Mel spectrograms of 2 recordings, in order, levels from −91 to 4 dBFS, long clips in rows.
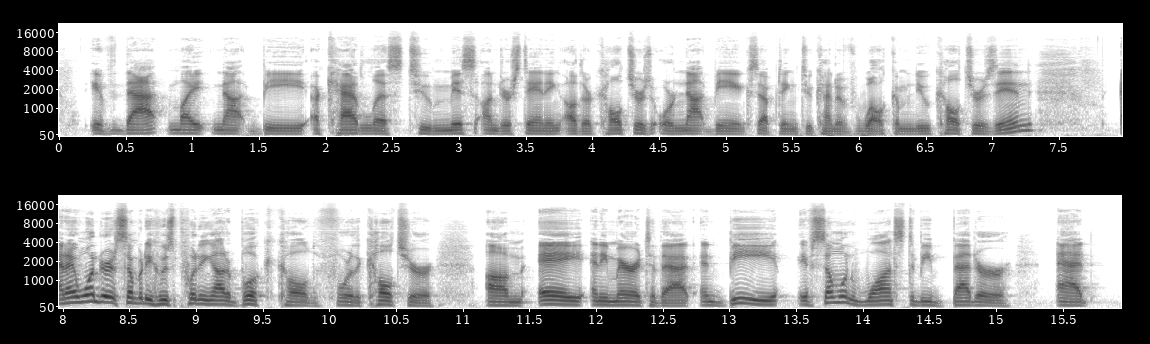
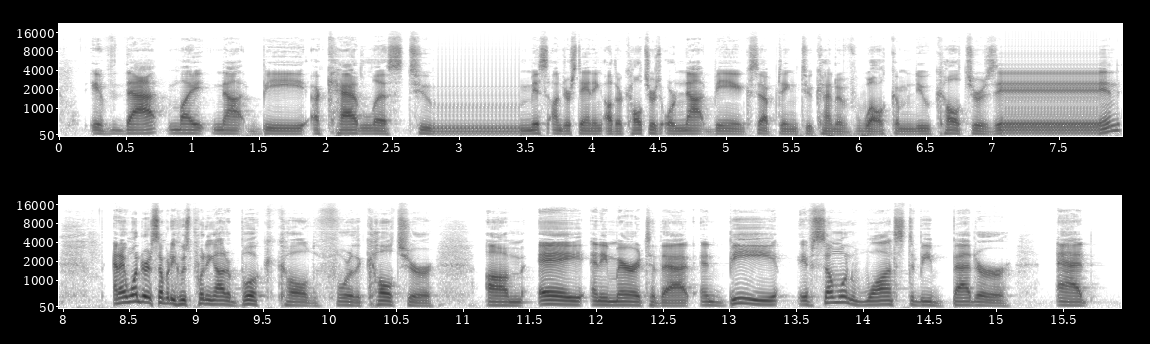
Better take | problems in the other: first | audio freezing; at 3 s for 0.5 s and at 7 s for 0.5 s

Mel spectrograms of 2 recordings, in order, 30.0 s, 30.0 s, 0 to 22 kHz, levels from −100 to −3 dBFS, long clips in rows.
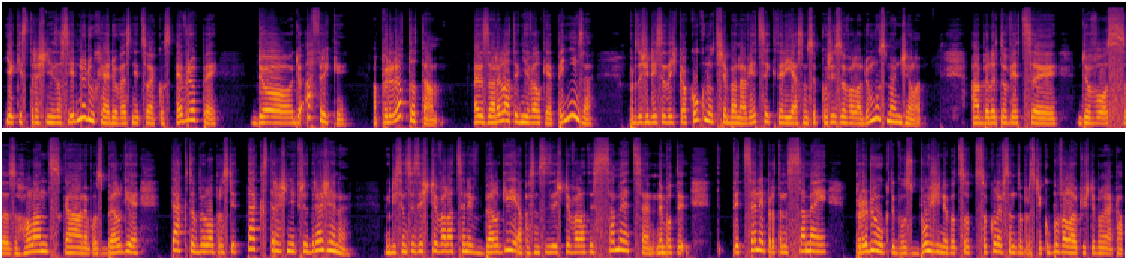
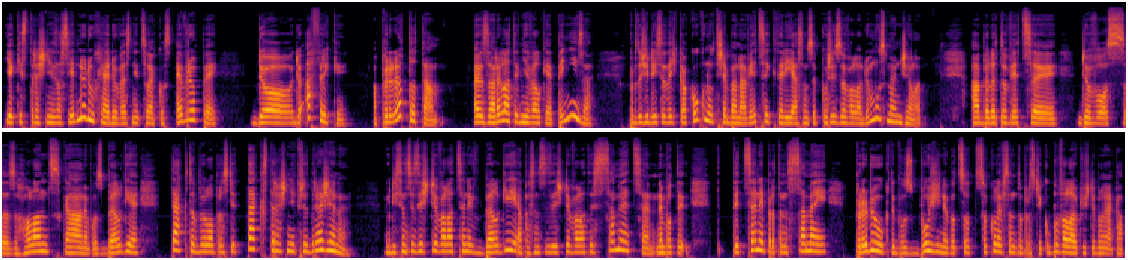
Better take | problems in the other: second | distortion; slight; 10 dB below the speech

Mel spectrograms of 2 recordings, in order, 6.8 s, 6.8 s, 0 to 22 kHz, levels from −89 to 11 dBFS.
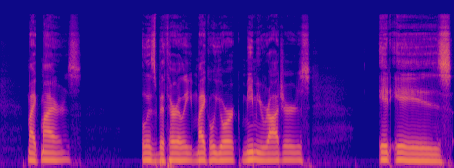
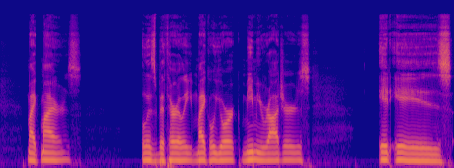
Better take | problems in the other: neither | none

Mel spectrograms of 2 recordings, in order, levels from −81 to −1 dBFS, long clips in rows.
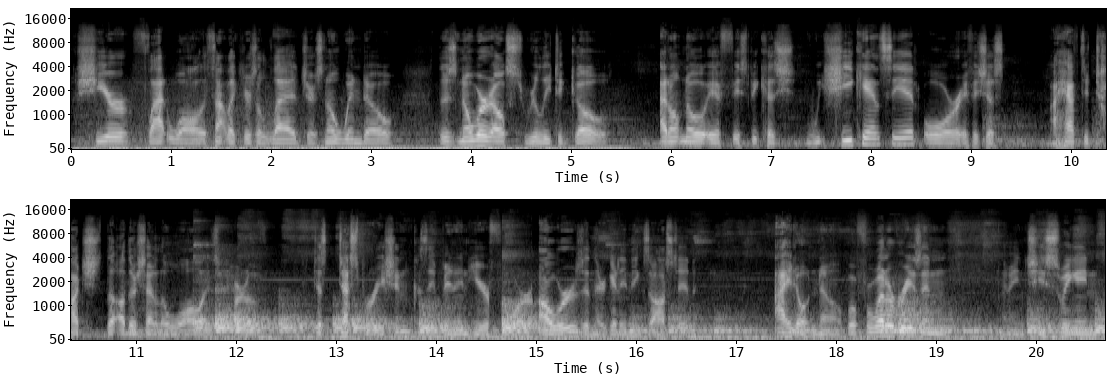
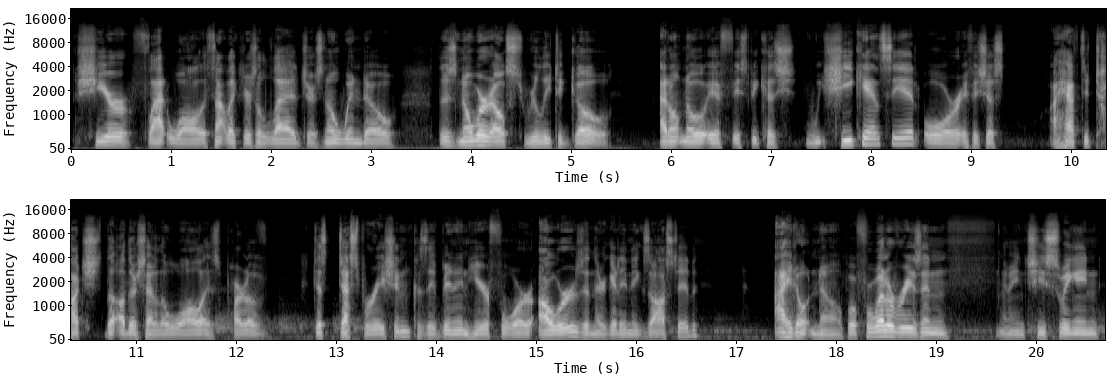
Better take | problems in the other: second | household noises; loud; throughout; 3 dB below the speech; faint in the second

